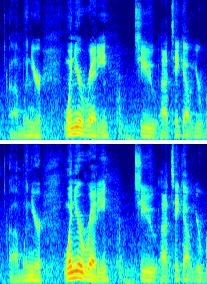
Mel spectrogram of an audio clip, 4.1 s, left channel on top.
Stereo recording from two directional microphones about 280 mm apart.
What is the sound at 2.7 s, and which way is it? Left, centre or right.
Speech, centre.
